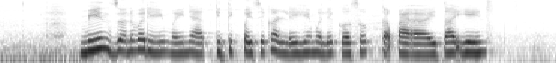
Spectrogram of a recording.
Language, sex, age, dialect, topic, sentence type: Marathi, female, 41-45, Varhadi, banking, question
